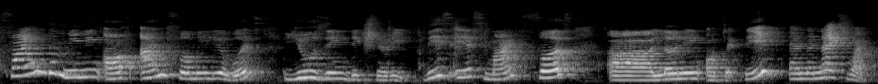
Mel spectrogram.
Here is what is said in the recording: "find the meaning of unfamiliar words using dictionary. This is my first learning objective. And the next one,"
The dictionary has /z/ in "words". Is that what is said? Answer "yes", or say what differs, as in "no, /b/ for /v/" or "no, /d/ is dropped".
no, /z/ is dropped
